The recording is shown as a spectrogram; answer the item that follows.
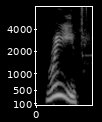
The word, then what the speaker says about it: wreath: Silent W. Yang wreath ke-6. Oke, bacanya wreath.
